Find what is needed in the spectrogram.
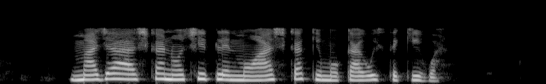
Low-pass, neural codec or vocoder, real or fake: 5.4 kHz; none; real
